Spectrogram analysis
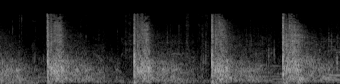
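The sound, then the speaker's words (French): Four sharp gunshots from Malian soldiers' live-fire drill on a military camp firing range in Ouagadougou, each a loud crack with a short decaying tail, spaced fairly evenly. “Nous sommes sur le champ de tir d'un camp militaire de Ouagadougou. Des soldats maliens s'adonnent à des exercices de tir réels”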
